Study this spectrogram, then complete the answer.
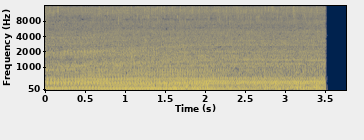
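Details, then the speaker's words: Motorcycle that had a noise near the front sprocket (chain, shaft or sprocket suspected). The worn front sprocket was flipped to its less-worn side. Engine now runs with an even, steady beat and no grinding or clatter from the chain side; noise resolved. "é meus amigos a gente só virou O Peão e o problema ali Resolveu entrar resolveu ali o problema"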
